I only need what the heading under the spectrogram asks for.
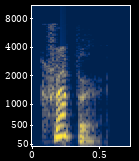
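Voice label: "crupper", British English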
